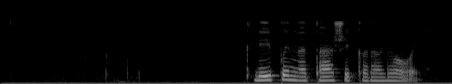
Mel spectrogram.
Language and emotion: Russian, neutral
